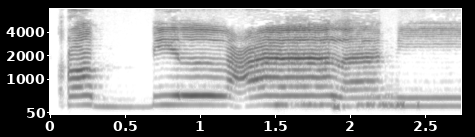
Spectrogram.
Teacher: huruf nun mim yang waqaf itu jangan kelamaan karena dia masuk ke gunah naqisoh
